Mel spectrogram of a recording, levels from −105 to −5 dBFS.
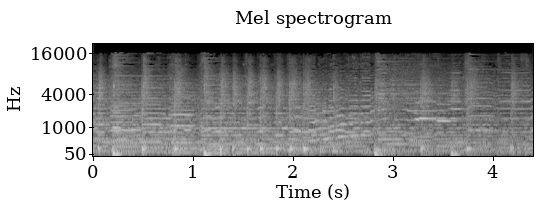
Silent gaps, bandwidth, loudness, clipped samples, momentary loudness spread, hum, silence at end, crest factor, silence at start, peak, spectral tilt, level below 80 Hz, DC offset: none; 16.5 kHz; -33 LUFS; under 0.1%; 4 LU; none; 0 s; 16 dB; 0 s; -16 dBFS; -4 dB/octave; -44 dBFS; under 0.1%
